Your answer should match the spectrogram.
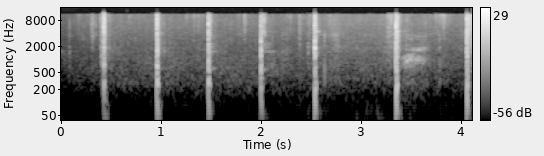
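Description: A gloved hand striking the flat blade of a metal avalanche shovel laid on top of an isolated snow column: six sharp taps, mostly about half a second apart with a slightly longer gap before the last. These are the loading taps of an Extended Column Test, checking whether a fracture in the snowpack will propagate.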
